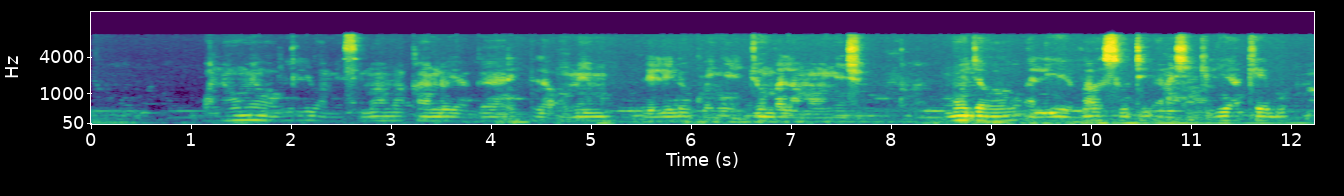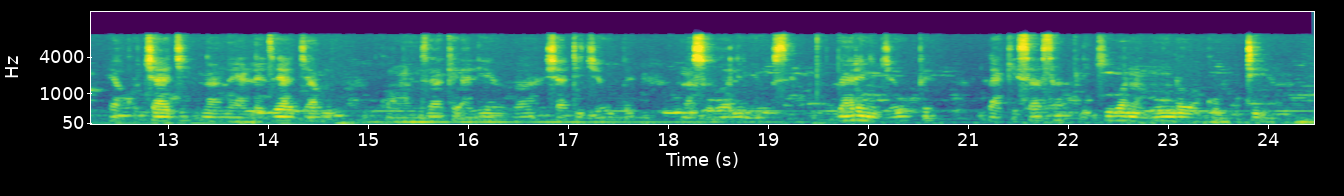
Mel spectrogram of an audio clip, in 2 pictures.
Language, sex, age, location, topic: Swahili, male, 18-24, Nakuru, finance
